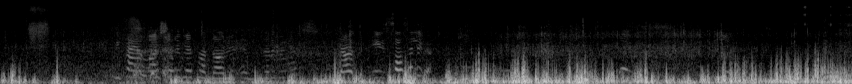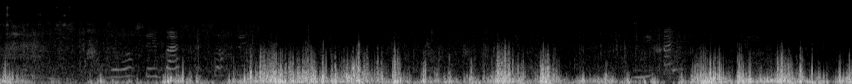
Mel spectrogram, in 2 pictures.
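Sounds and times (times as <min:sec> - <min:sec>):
microphone rumble: 0:00.0 - 0:17.0
footsteps on stony dirt: 0:07.3 - 0:14.9.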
